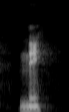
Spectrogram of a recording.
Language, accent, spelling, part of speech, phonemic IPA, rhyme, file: French, France, née, verb, /ne/, -e, LL-Q150 (fra)-née.wav
- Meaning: feminine singular of né ("to be born")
